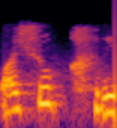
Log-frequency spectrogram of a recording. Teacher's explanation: ساکن کاف ہے اس لیے اس کو کھ کر کے پڑھیں گے۔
